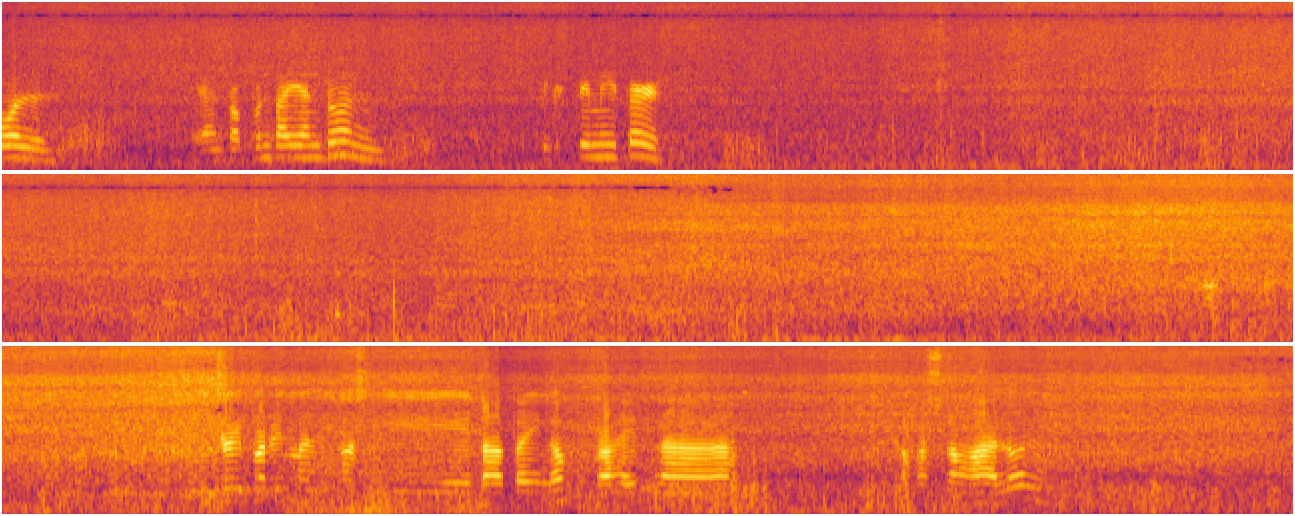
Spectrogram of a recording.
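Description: Water churns and splashes against a rocky shore.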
